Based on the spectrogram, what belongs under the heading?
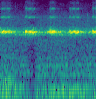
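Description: Crickets chirp steadily in a continuous high trill that pulses in rhythmic waves, fairly loud against a quiet background, with no voices.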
